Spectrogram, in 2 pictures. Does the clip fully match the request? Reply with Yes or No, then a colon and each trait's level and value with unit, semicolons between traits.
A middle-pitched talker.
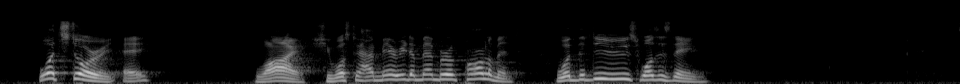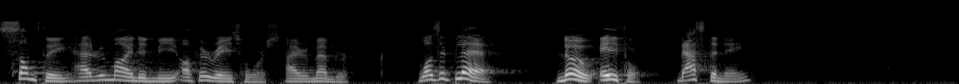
Yes: medium, 175 Hz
